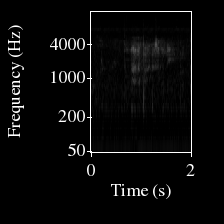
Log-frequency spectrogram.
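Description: A person whispering briefly, about a second long, near the middle.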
